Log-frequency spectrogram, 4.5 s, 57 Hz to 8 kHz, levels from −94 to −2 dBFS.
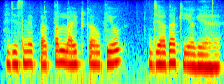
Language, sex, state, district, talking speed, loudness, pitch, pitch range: Hindi, female, Jharkhand, Ranchi, 120 wpm, -14 LUFS, 190 Hz, 180-195 Hz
